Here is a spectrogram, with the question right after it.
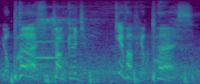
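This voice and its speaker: An actor playing a belligerent, sneering Victorian street thug in a video game, rough and aggressive in manner. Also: male voice, extremely high pitch, huge pitch swings, a little slow, very noisy, full character voice. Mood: threatening. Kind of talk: video game cutscene acting.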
